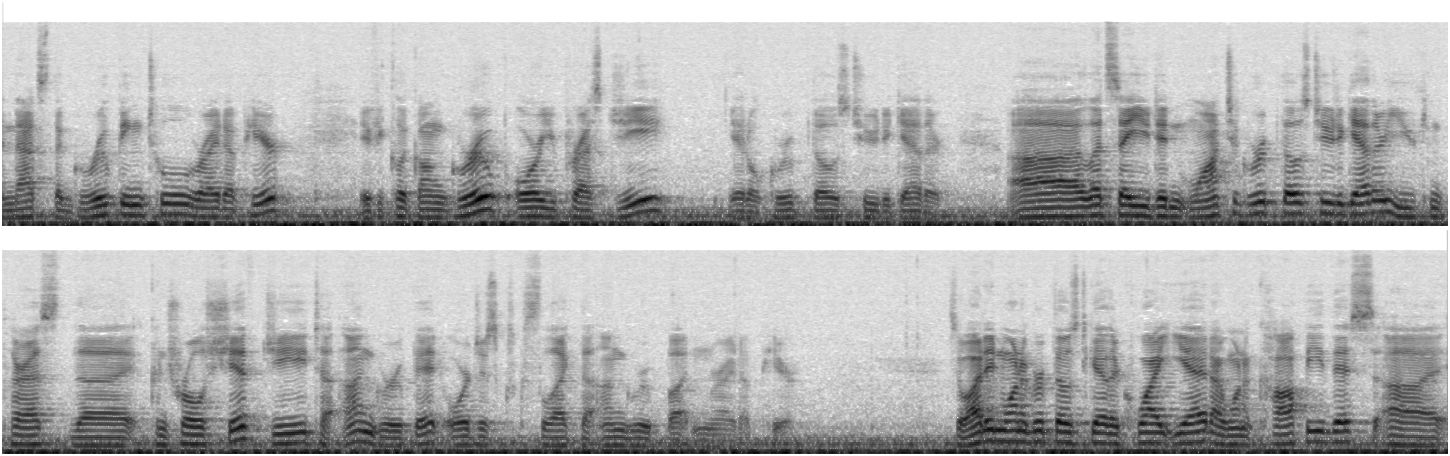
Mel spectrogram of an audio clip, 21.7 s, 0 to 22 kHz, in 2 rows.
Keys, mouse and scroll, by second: 2.8 click, 8.1 click, 15.8-21.4 drag.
